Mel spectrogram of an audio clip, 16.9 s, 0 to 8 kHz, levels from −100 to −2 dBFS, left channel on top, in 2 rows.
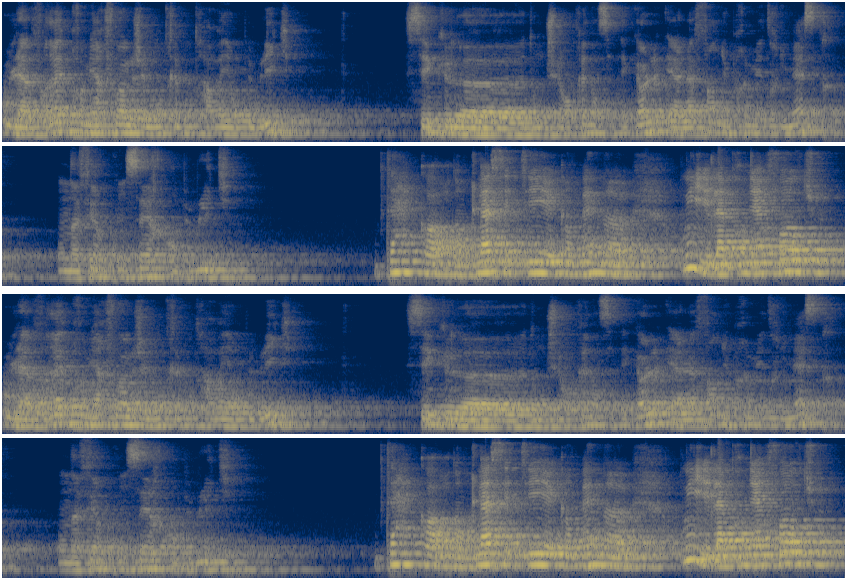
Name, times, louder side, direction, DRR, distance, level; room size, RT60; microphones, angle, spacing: voice 1, 0.0-2.8 4.0-8.3 9.0-10.7, left 1 dB, 80° left, 0 dB, 1.4 m, -35 dB
voice 2, 4.2-4.6 12.3-16.6, equal, 5° right, -3 dB, 1.4 m, -29 dB
14.0 x 6.1 x 2.9 m, 2.5 s
head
